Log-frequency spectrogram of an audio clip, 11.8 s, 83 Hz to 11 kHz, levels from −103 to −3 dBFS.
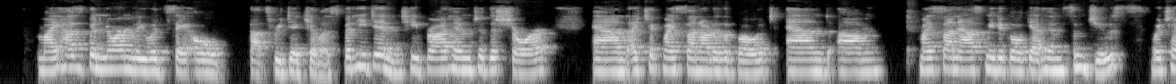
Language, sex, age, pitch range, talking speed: English, female, 50-69, 165-195 Hz, 200 wpm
